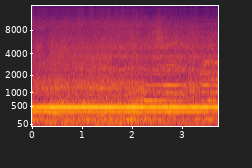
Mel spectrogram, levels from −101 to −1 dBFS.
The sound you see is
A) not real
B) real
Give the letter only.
A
